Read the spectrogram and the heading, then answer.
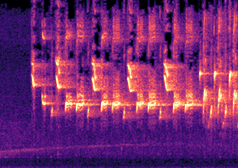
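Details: Goldfinch, recorded as a training song for songbirds, delivering a bubbling run of high chirps and twangy, slurred notes at a steady quick pace, over a faint rising tone in the background.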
